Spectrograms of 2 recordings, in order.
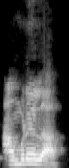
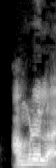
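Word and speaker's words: umbrella: এখন বলো তো, এই যে আমরেলা, আমরেলা, এখানে কি উচ্চারণ কি ইউ? ইউটা কি ভাওয়েল না? ইউটা কি বলতো ভাওয়েল না? এখন ইউ কি ইউ এর মতো উচ্চারণ হয়েছে নাকি আ হয়েছে? ইউ কি ইউ এর মতো উচ্চারণ হয়েছে? আ হয়েছে।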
